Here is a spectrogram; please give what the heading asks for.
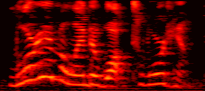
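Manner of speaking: plain reading voice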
